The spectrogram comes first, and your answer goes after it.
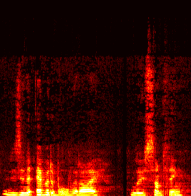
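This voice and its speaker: A middle-aged woman from Australia, slightly croaky today, chatting casually and self-deprecatingly while she demonstrates card-making. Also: mid-range voice, steady tone, a little fast, darkish tone, poor audio. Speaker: craft demonstrator.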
